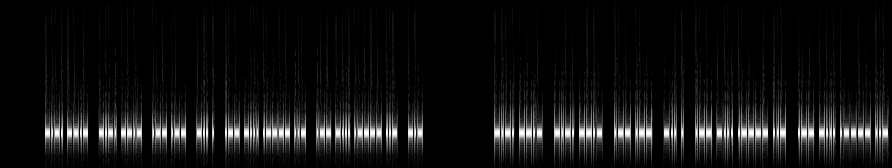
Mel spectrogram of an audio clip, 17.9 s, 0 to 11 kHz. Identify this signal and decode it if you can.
Morse code, heard as a keyed tone, about 33 wpm, 700 Hz. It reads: CQ CQ WW DE WB1U WB1U K CQ CQ WW DE WB1U WB1U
